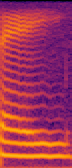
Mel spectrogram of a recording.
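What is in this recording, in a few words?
"dei6", Cantonese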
